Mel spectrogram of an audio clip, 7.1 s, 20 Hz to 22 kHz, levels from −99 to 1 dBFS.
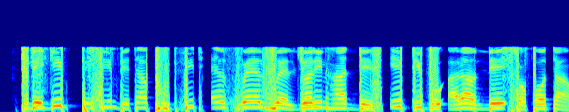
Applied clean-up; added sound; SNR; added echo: none; Rattle (instrument); 16 dB; none.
